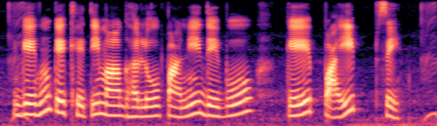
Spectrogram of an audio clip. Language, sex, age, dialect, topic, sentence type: Chhattisgarhi, female, 31-35, Western/Budati/Khatahi, agriculture, question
